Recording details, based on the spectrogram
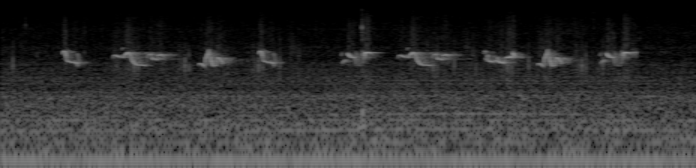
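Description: A small bird chirps in a video game, a string of about ten short, bright tweets in a steady rhythm over a faint low ambient hum.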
